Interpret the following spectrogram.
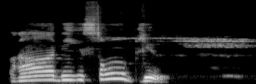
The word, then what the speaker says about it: Radisson Blu: Rather, in French, the pronunciation would be like Radisson Blu.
